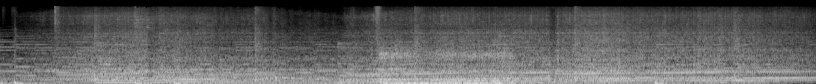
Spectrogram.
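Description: Race car's turbocharged 2JZ straight-six at full throttle on a hillclimb, its pitch rising slowly and steadily through the second half as it pulls through a gear.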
